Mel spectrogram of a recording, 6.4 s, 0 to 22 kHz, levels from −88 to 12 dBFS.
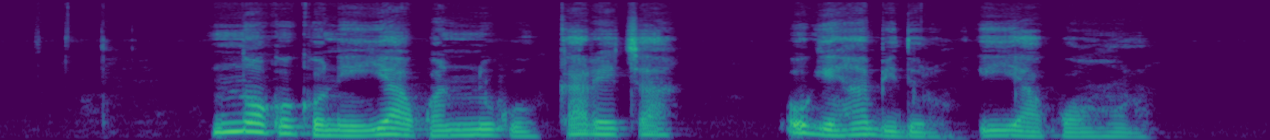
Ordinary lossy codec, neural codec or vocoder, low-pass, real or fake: none; vocoder, 48 kHz, 128 mel bands, Vocos; none; fake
